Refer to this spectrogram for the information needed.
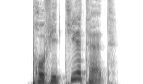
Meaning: inflection of profitieren: 1. second-person plural preterite 2. second-person plural subjunctive II
- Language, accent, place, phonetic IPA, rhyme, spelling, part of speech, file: German, Germany, Berlin, [pʁofiˈtiːɐ̯tət], -iːɐ̯tət, profitiertet, verb, De-profitiertet.ogg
